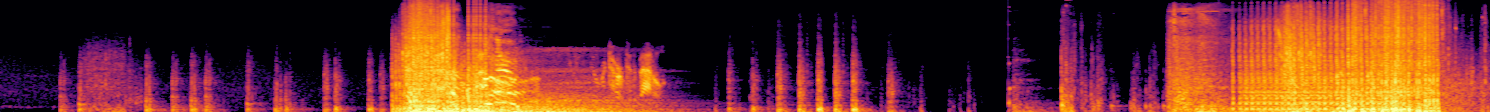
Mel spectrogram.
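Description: Footsteps thud on a hard floor in a game.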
